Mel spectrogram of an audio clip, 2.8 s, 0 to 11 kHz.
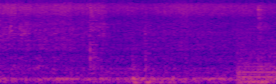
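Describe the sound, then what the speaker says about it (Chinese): Minced garlic, chopped scallion and green and red chili strips stir-fried in a wok for sour-spicy shredded potatoes, a steady close sizzle with a few scraping stirs and a brief clatter near the end. "简单翻炒扒拉1-2下"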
